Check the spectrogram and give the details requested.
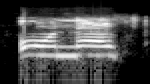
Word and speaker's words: honest: Honest, H is silent, so we will write an honest person.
